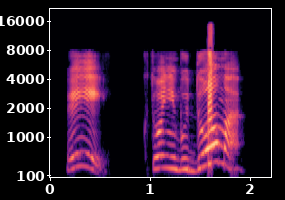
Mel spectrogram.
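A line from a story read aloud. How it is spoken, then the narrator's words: Loud repeated call. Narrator (Russian): Повторил Пух громко-громко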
